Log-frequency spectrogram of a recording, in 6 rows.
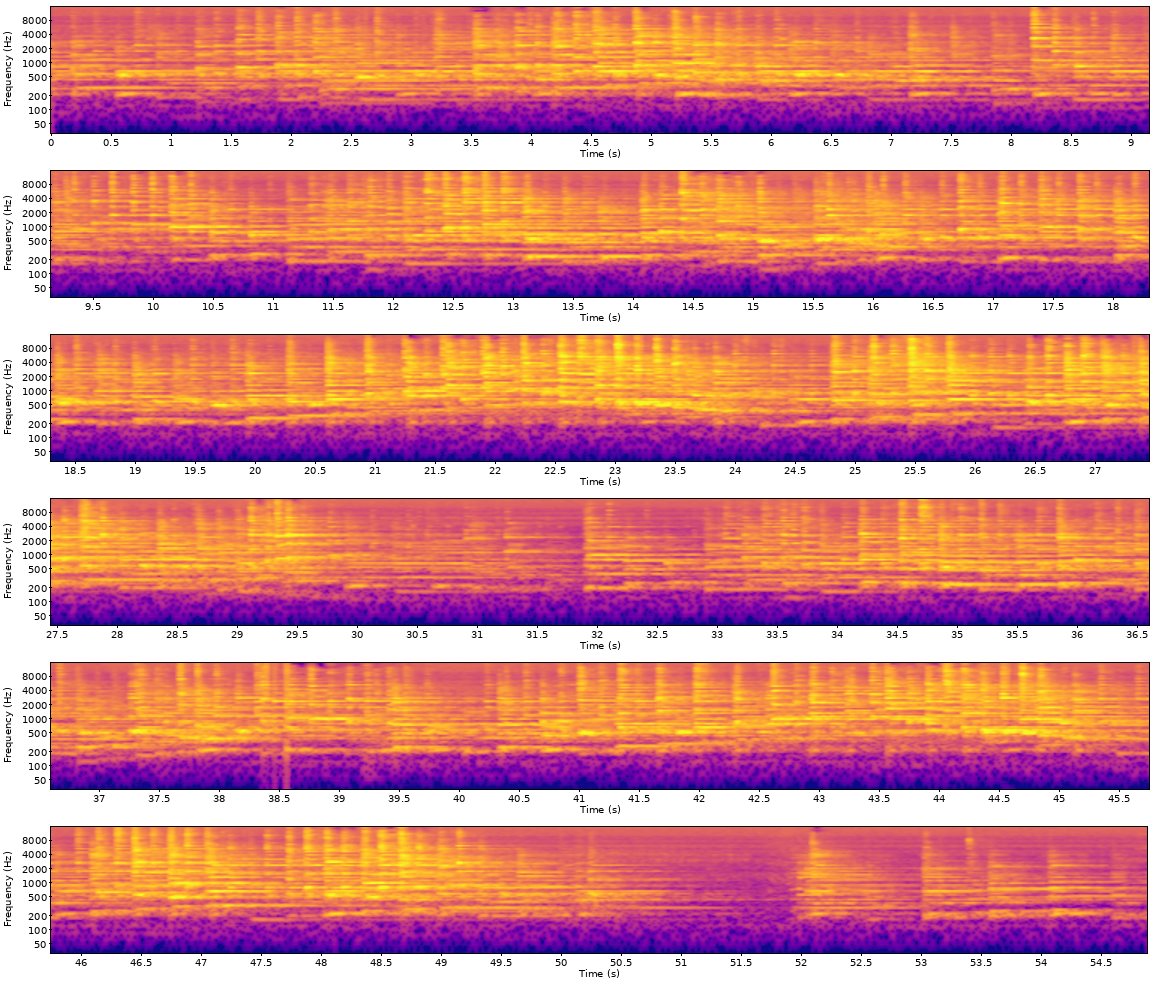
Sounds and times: Acoustic guitar: 0:00.0 - 0:54.8.

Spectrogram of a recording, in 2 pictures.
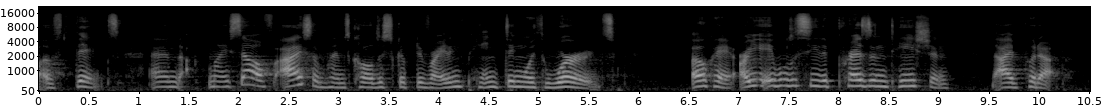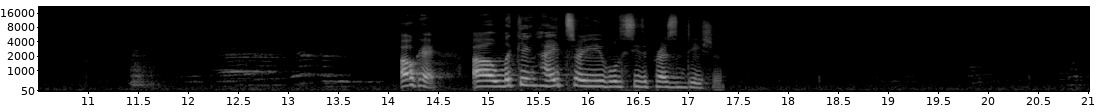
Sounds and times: Speech: 0:00.0 - 0:05.8, 0:06.6 - 0:10.2, 0:14.2 - 0:17.4.

